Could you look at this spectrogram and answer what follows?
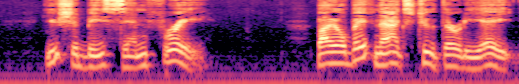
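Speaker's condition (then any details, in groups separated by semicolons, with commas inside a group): No condition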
